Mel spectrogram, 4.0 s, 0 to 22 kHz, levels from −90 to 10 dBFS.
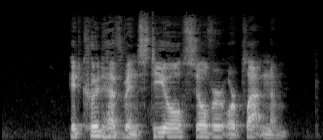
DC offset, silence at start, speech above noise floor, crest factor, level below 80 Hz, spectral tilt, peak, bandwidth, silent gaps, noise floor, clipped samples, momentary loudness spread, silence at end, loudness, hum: under 0.1%; 0.9 s; 51 dB; 18 dB; -54 dBFS; -5 dB/octave; -2 dBFS; 14 kHz; none; -70 dBFS; under 0.1%; 8 LU; 0.5 s; -18 LUFS; none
